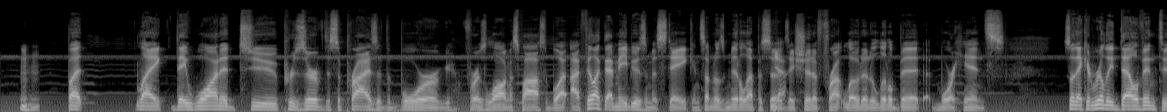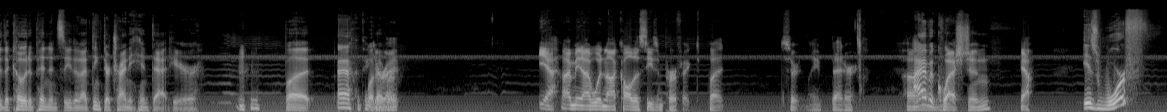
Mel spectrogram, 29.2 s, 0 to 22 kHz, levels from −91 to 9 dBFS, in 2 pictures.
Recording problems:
electrical hum; faint; throughout; 50 Hz, 25 dB below the speech

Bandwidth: 15 kHz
